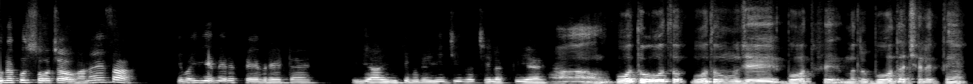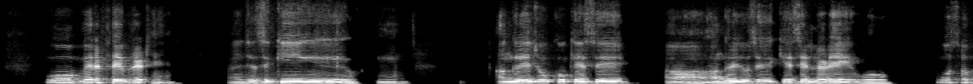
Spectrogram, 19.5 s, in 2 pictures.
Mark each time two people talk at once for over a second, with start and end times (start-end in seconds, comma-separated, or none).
none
